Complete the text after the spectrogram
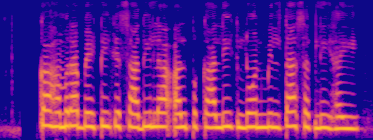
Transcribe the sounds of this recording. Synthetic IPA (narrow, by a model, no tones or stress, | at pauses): kaɦəmɾabeʈikesad̪ʱilaʔəlpkaliklonmɪlt̪asəkliɦəi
